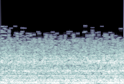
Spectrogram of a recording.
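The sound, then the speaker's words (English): The engine of an old bus, driven on empty roads, runs at a steady idle-like rumble, deep and continuous with a low throbbing texture, moderately loud and without any voices. “The old bus is running well.”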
